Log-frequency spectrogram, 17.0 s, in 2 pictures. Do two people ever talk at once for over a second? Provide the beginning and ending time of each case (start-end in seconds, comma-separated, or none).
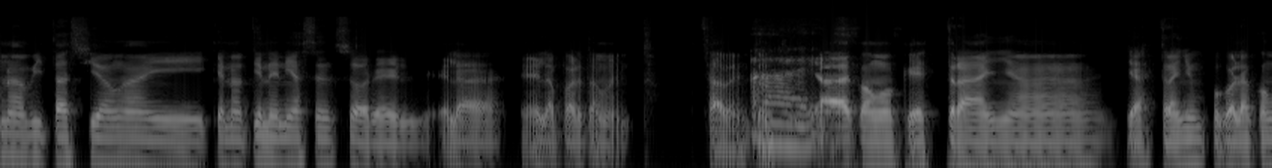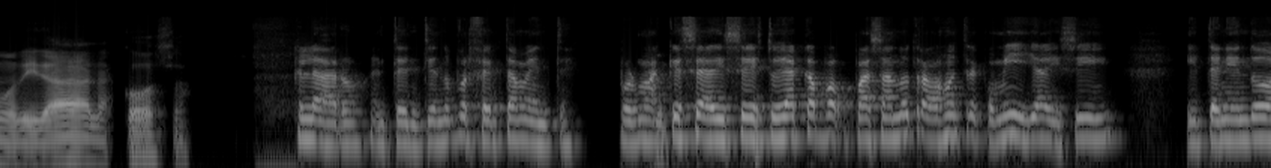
none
